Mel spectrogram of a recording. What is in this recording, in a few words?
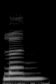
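"lun", tone 2, pronunciation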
